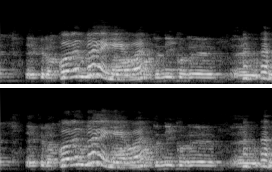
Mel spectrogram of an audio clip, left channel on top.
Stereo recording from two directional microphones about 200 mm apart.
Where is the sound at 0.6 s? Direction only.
Centre (ahead or behind).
